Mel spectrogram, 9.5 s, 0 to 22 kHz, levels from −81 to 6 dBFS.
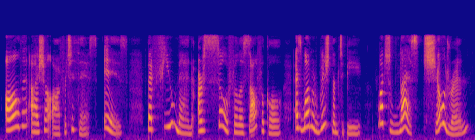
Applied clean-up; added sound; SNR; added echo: none; none; none; none.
